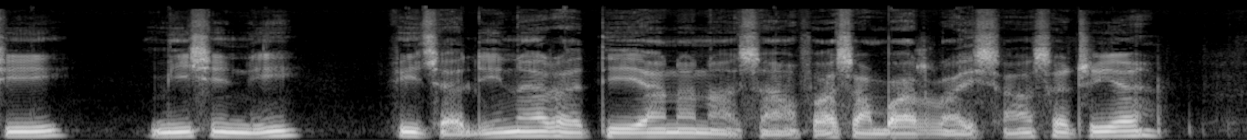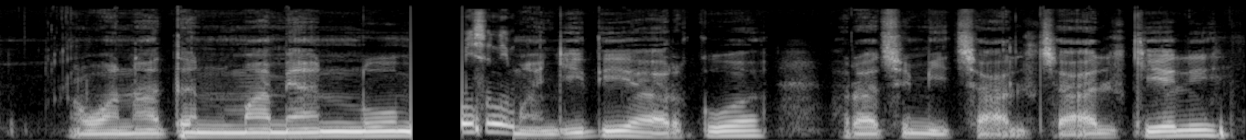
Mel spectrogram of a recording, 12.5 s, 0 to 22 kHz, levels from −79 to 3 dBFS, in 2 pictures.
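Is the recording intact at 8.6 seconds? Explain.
No. From 8.30 to 8.56 s the speech cuts out into silence for about 0.26 s, then resumes where it stopped. This is a playback stall, most likely the player running short of data or its output thread being held up until it recovered.

Straight after, from 8.56 to 8.81 s, the speech plays at twice normal speed and sounds chipmunk-like, nearly an octave higher, before dropping back to normal. This is catch-up at higher speed: the player resamples its backlog faster to recover the lost time.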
